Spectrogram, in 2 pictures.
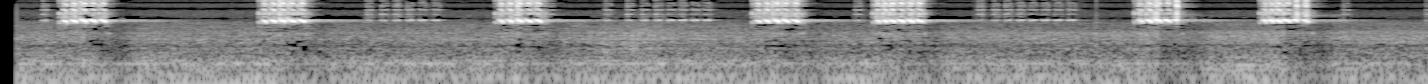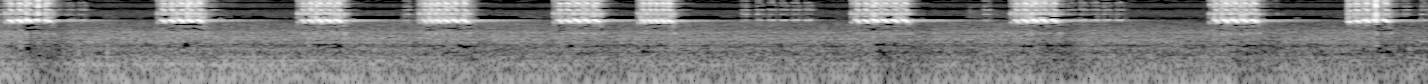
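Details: Wild-caught male field cricket (Teleogryllus, possibly T. occipitalis) calling inside an earthenware jar: bright, high chirps in short bursts of two or three pulses, repeated irregularly about once or twice a second over a faint low hum.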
